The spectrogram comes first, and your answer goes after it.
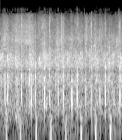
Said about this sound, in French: On peut applaudir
